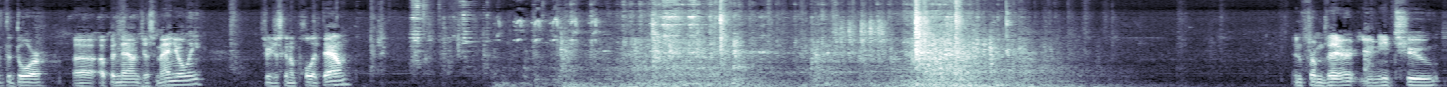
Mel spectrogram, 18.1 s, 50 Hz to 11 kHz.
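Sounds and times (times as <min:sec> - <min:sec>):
door joints squeaking: 0:05.2 - 0:13.8
door rollers rumbling: 0:05.2 - 0:15.2.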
